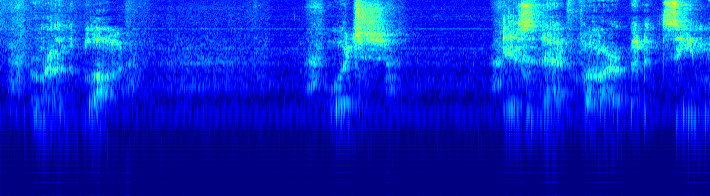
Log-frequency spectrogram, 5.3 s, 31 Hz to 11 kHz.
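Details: 53-year-old man, one year after total laryngectomy for throat cancer, speaking via a voice prosthesis placed two months ago with a hands-free device, after about 10 months using an electrolarynx; tracheoesophageal speech.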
